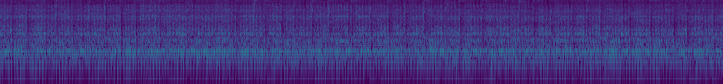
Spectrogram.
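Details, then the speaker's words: Old vintage foreign chainsaw after carburetor work, with the low-speed mixture leaned out slightly: steady, even two-stroke buzz at constant pitch with no surging or stumbling; normal running. "all right that sounds good as we die of carbon monoxide poisoning so I leaned out the low speed a little bit"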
